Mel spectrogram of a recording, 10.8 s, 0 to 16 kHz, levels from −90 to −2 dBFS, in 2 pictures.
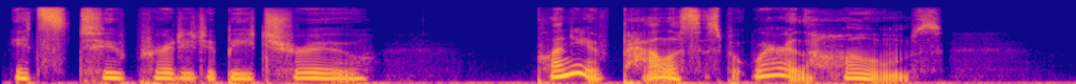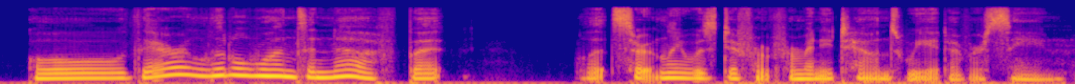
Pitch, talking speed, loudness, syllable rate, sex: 205 Hz, 175 wpm, -18 LUFS, 6.0 syllables/s, female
